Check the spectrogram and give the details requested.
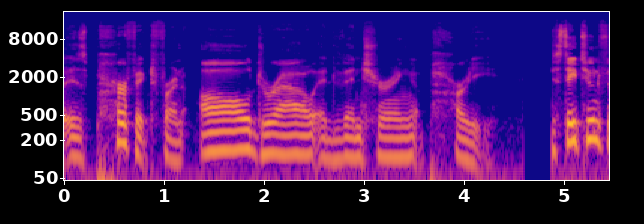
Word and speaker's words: drow: i think it r since drow rhymes with owl and the attitude of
